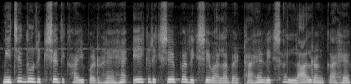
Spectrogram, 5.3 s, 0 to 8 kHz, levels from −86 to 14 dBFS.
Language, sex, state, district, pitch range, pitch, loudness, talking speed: Hindi, female, Uttar Pradesh, Muzaffarnagar, 200-235 Hz, 215 Hz, -17 LUFS, 215 wpm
